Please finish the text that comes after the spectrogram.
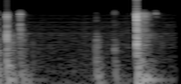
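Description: A few scattered keystrokes on a computer keyboard while entering C# console code, a short tap cluster, a pause with faint clicks, then one louder key press near the end, close and alone.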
